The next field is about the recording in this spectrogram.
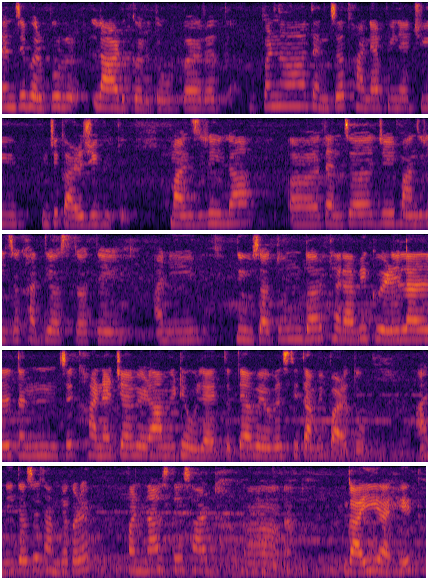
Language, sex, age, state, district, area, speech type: Marathi, female, 18-30, Maharashtra, Mumbai City, urban, spontaneous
